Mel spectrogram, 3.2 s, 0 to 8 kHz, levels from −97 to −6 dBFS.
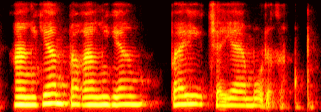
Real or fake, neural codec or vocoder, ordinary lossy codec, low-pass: fake; codec, 16 kHz, 4 kbps, X-Codec, HuBERT features, trained on LibriSpeech; Opus, 24 kbps; 7.2 kHz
